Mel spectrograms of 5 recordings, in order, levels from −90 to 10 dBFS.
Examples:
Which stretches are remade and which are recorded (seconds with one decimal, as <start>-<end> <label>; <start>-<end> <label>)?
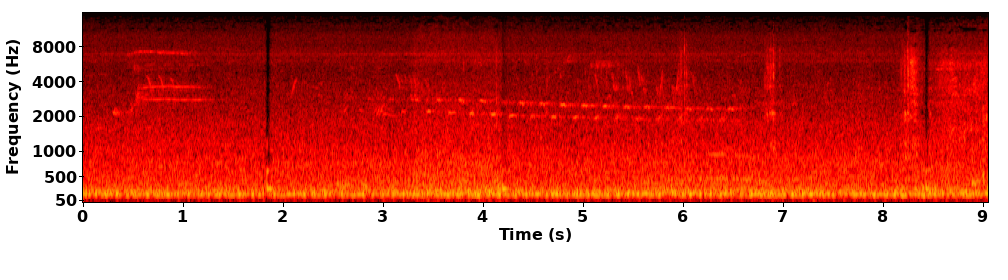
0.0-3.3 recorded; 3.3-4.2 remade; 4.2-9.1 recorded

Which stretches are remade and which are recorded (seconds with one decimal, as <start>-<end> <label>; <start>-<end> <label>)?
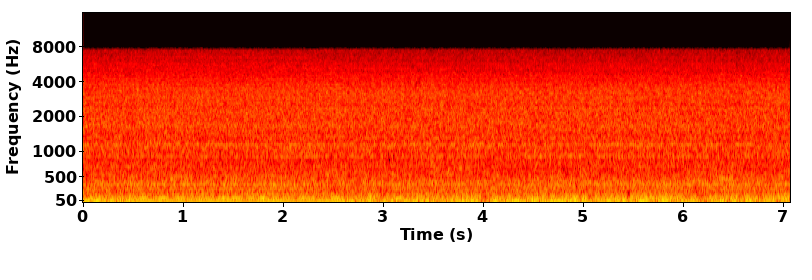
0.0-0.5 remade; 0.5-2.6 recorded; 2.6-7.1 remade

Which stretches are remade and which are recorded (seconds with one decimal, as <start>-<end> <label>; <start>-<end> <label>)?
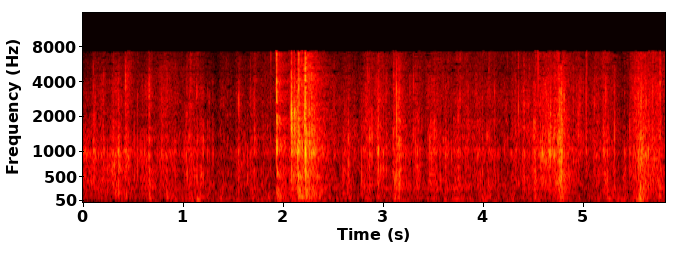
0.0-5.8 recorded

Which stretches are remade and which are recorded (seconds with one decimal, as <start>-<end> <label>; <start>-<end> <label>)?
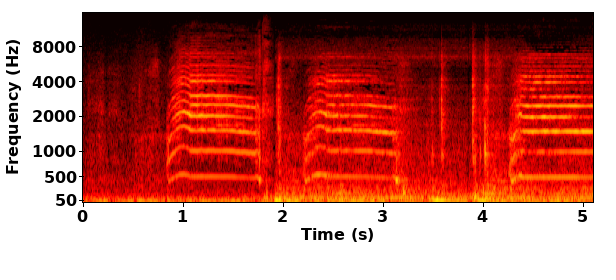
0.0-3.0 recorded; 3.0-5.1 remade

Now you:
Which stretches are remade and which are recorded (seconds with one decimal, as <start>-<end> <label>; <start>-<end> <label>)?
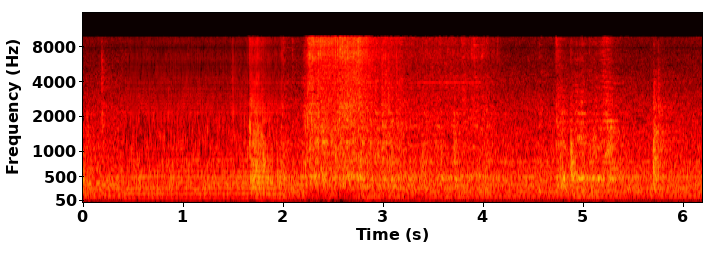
0.0-0.4 recorded; 0.4-2.0 remade; 2.0-6.2 recorded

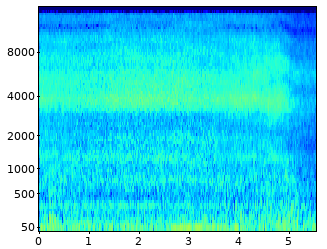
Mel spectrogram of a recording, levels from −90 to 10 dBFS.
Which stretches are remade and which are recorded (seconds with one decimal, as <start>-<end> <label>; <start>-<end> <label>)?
0.0-0.7 remade; 0.7-3.5 recorded; 3.5-5.5 remade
